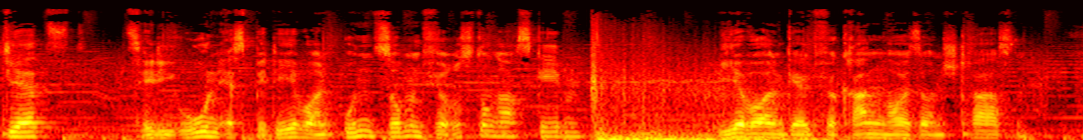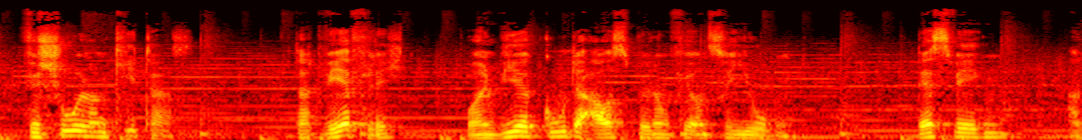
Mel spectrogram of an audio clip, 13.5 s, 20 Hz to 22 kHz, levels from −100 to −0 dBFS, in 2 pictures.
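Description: A single sharp click sounds at 9.00 s in this audio. Its likely cause is dropped samples. A tiny stretch, a fraction of a millisecond, is missing. The waveform jumps straight to a later value. Nothing audible is lost, but the jump clicks.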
